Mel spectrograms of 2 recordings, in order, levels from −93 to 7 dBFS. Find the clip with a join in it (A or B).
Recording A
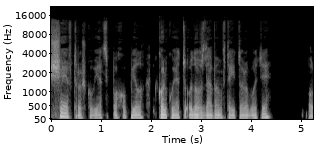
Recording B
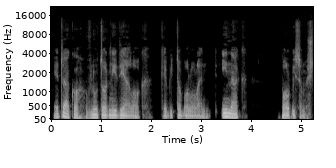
A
